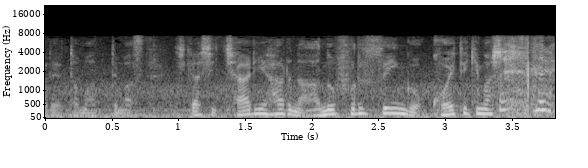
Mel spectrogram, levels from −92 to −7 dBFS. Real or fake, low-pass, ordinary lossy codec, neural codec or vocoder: real; 7.2 kHz; none; none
